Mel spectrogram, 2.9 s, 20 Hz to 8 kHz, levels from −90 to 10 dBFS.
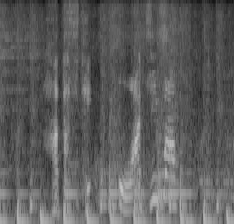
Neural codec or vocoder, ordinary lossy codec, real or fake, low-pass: none; none; real; none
